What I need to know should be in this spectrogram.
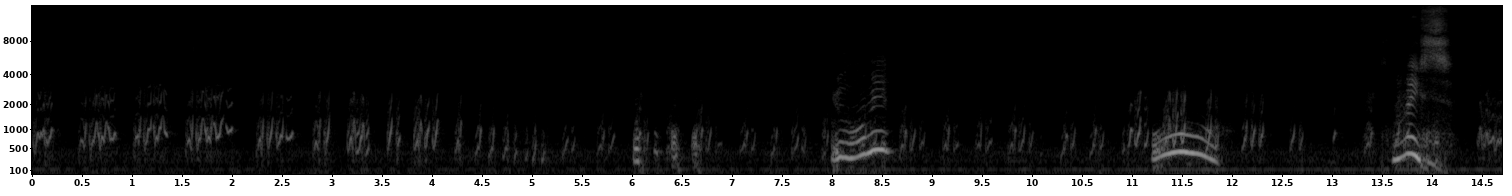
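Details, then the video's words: Female pet guinea pig reacting to fireworks with quick runs of short buzzy chirps. These thin out midway, then return between three loud, rising and falling phrases of a woman's speech. "guinea pig reaction to fireworks"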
